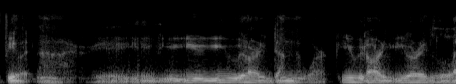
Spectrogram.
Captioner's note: sighing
